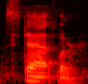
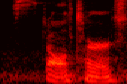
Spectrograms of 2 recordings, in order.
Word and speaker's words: Stalter: say Meg blank no I can't Meg St Statler Stalter see I can't people make fun I love her to death St Statler Stalter see Stalter Stalter Stalter Stalter yeah you got it there it is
